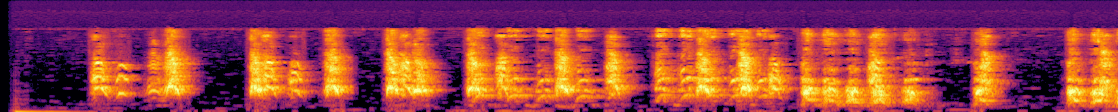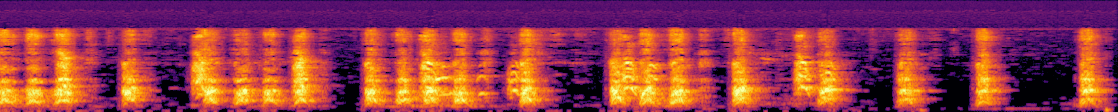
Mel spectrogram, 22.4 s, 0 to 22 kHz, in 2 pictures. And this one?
Multiple dogs barking, recorded with zoomH6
